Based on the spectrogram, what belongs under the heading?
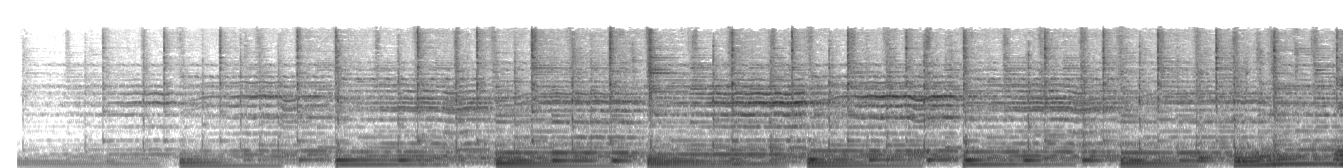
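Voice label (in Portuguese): enteado fem, Telemensagens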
